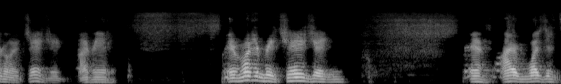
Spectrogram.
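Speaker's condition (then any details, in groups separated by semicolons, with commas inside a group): Ullrich congenital muscular dystrophy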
